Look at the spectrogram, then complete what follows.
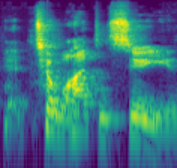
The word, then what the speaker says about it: Tawantinsuyu: Tawantinsuyu.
